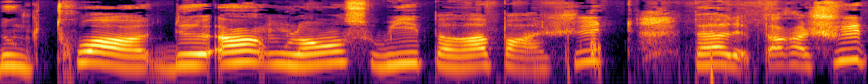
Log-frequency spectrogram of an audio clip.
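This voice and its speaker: This woman's voice sits high, with ordinary pitch variation. Her sound is dry and close, without echo. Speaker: gaming youtuber. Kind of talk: casual gameplay commentary.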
